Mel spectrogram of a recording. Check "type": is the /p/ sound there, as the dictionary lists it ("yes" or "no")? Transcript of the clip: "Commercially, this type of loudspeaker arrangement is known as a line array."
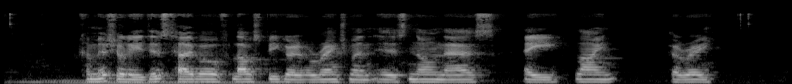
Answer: yes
